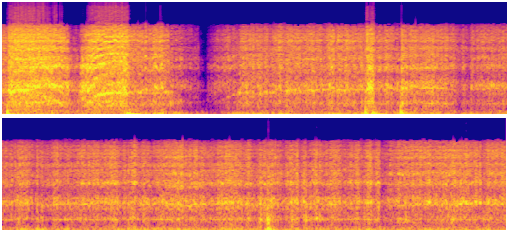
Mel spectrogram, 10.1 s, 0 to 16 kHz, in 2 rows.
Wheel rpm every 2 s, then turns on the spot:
120, 170, 230, 230, 230.
none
